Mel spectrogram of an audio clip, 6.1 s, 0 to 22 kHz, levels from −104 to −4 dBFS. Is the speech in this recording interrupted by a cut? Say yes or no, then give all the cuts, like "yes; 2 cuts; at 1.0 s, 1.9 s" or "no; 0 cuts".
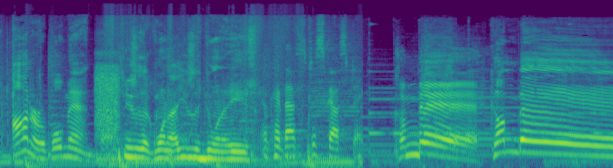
yes; 1 cut; at 3.6 s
